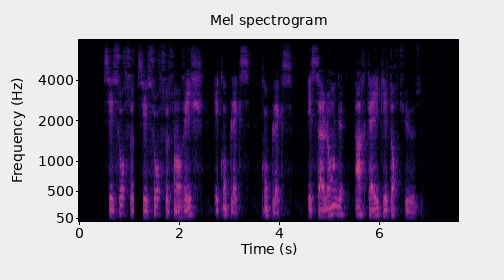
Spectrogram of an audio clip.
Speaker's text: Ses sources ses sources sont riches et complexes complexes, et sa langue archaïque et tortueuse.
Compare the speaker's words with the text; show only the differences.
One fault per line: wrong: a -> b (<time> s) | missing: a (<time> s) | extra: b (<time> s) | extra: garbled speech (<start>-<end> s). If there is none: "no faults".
no faults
